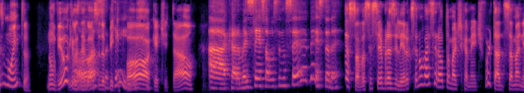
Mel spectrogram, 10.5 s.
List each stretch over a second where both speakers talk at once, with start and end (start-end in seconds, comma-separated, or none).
1.4-3.0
